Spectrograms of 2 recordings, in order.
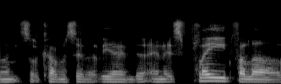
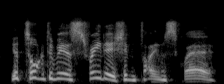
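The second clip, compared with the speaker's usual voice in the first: much higher mock-irritated brush-off; exasperated New Yorker; 12 semitones higher than usual. Retelling the street scene, a passer-by shoos him off in a high put-on voice. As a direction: fob off a pestering stranger. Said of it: "he's going".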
